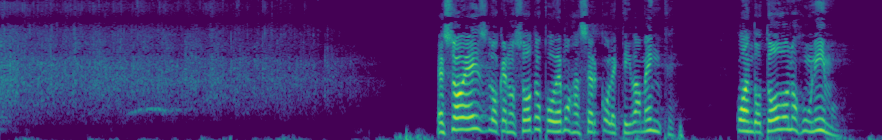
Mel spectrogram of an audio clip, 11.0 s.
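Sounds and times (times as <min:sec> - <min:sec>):
audience applauding: 0:00.0 - 0:04.8
speech: 0:05.5 - 0:08.6, 0:09.2 - 0:10.6.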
